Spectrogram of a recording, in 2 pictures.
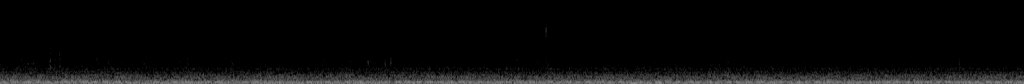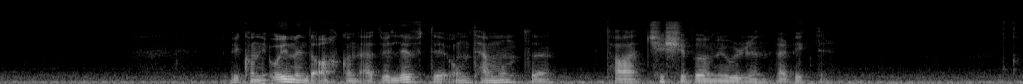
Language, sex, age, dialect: Faroese, male, 15-35, Norðuroyggjar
